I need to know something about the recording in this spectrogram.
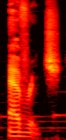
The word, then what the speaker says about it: average: it is said right the syllable that has the emphasis there is the first one is like a and then the the rest of the word you can say it pretty quickly like bridge bridge average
